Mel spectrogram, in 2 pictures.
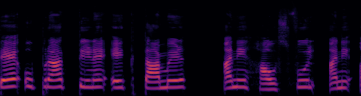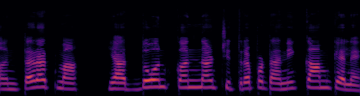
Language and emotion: Goan Konkani, neutral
